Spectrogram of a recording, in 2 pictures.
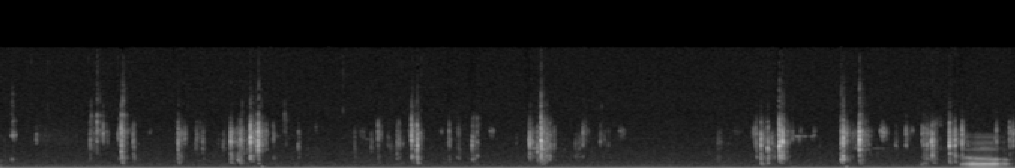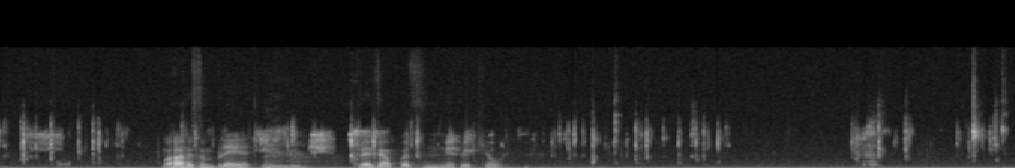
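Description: Short bright chimes ring out as coins are picked up, one after another.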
